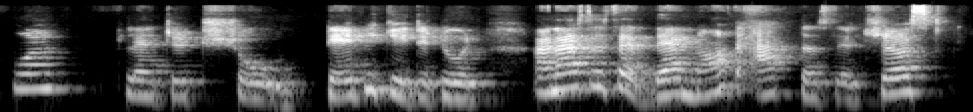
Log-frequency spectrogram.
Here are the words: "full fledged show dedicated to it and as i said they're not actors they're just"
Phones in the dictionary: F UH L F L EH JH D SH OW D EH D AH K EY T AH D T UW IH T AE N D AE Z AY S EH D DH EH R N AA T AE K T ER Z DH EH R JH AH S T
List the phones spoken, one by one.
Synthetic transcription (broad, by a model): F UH L P L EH JH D SH OW D EH D AH K EY T AH D T UW IH T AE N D AE Z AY S EH D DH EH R N AA T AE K T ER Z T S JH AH S T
